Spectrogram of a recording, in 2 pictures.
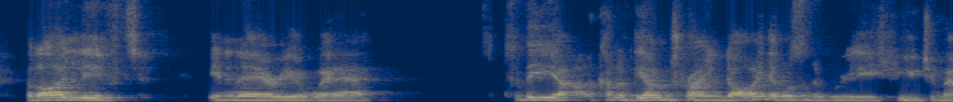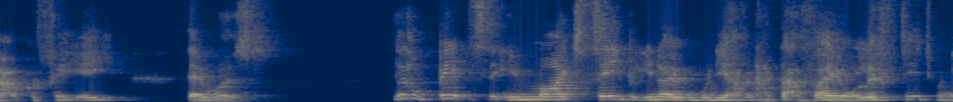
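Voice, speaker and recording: A man with a southern English accent, a high pitch, ordinary pitch variation and a fairly quick pace. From southern England, outskirts of London. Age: 30s. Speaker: podcast host and graffiti writer. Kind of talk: casual interview chat.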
